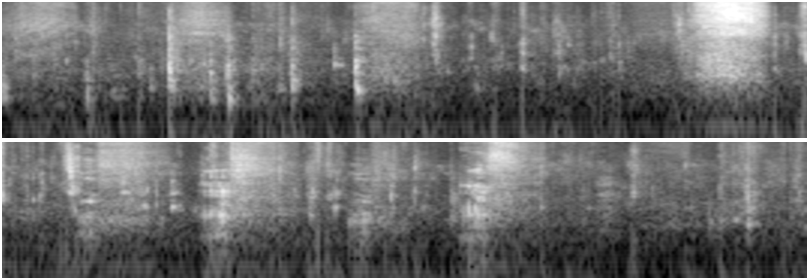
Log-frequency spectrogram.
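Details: A pig lets out one loud, shrill, hissing squeal in the middle, with shorter rasping squeals and grunts scattered before and after amid low rustling.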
